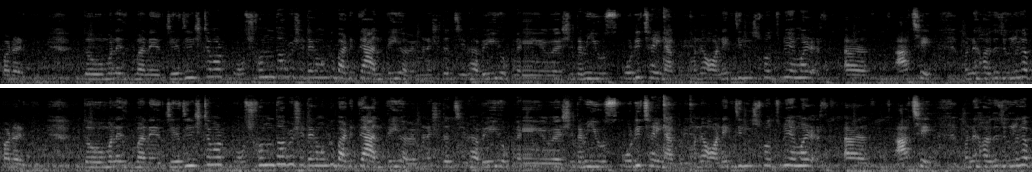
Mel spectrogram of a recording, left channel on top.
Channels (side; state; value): left; quieter; 7.3 dB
